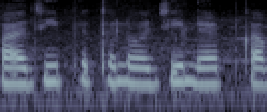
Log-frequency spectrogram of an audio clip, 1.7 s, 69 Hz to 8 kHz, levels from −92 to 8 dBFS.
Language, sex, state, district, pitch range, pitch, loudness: Hindi, female, Chhattisgarh, Bilaspur, 225-250 Hz, 235 Hz, -34 LUFS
